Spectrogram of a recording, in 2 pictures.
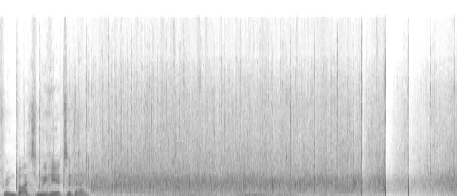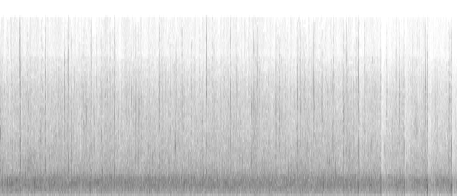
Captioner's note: applause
